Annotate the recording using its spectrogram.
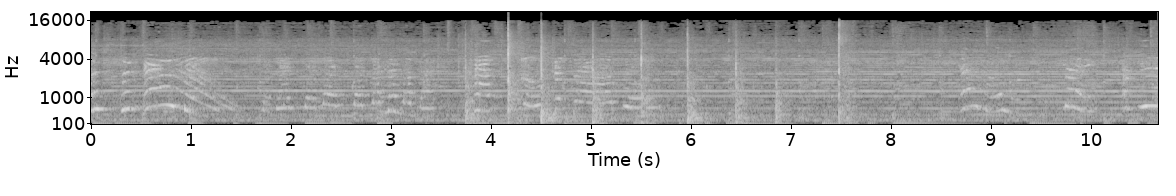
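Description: Giggle and Bubble Elmo bubble-machine toy running: a tune and a voice from its small speaker over the steady buzz of its bubble-blowing fan motor, with a couple of sharp clicks.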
